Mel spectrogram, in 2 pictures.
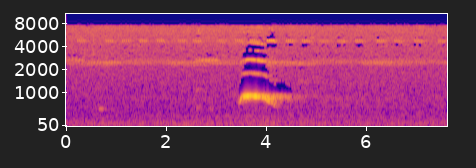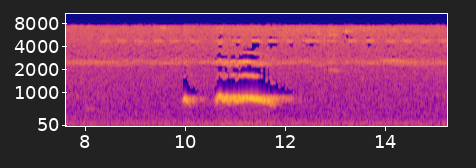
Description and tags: An owl hooting at night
